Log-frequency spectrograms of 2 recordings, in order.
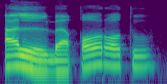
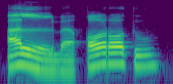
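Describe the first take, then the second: The two takes are said the same way.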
